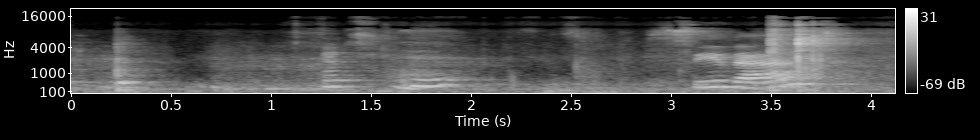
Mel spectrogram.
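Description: Indistinct, low voices, then a louder, higher-pitched voice about three seconds in. There is a short light click near the start.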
